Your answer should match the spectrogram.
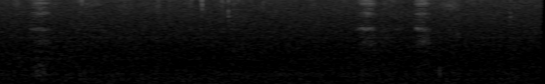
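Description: Faint pencil strokes scratching on sketchbook paper: a few short scratches, one just after the start and a couple near the end, over low room hiss.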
